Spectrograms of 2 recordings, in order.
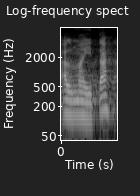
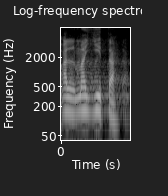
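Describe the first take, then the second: First: The y sound is short and single. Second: The y sound is doubled and held longer. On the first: "dibaca secara ringan" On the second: "bisa juga dengan tasydid"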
